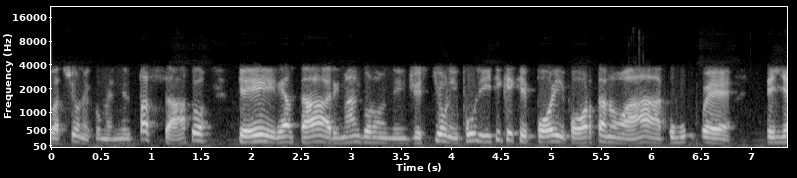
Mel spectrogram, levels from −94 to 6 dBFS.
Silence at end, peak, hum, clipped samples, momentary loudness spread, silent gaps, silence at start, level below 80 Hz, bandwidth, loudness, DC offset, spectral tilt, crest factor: 0 s; -2 dBFS; none; under 0.1%; 11 LU; none; 0 s; -64 dBFS; 4.1 kHz; -19 LUFS; under 0.1%; -7 dB/octave; 16 dB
